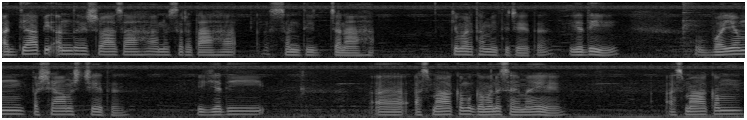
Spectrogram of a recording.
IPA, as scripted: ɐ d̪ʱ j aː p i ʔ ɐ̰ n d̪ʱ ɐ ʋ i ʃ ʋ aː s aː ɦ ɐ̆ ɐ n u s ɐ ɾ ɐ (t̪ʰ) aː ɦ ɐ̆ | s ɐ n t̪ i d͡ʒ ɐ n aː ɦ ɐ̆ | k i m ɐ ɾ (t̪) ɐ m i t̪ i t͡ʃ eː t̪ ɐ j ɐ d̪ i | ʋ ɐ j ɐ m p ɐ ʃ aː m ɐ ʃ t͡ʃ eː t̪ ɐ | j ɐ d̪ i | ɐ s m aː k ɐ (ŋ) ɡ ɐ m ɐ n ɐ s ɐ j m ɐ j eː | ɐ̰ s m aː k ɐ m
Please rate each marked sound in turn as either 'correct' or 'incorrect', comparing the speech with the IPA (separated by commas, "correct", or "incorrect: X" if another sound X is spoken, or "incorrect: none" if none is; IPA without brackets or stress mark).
incorrect: t̪, incorrect: t̪ʰ, incorrect: m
